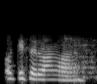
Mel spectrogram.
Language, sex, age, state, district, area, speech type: Tamil, female, 18-30, Tamil Nadu, Tiruvarur, rural, conversation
